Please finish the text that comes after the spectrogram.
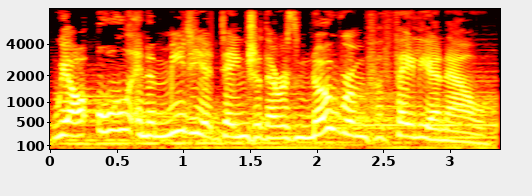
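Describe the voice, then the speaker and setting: An actress playing a resolute young female hero and leader in a video game, speaking in a firm, measured way. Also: on the high side, very animated, big-room sound, music in the background. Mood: commanding. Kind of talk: video game cutscene acting.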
